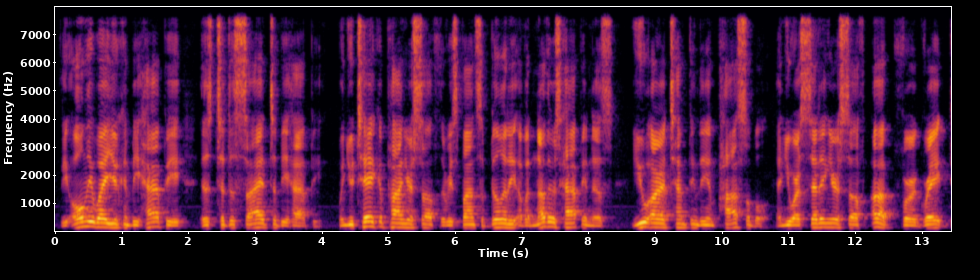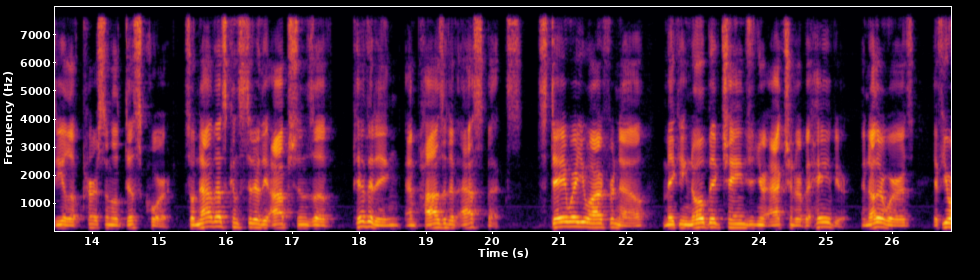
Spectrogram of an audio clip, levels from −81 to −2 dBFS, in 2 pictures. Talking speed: 160 wpm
